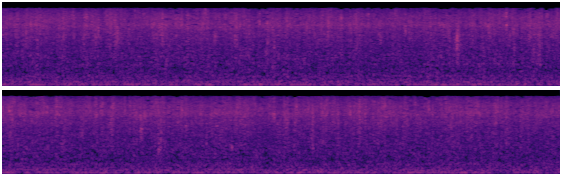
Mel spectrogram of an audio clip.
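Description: Crackling fire sound effect: a steady hiss of burning flames with a few faint pops.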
